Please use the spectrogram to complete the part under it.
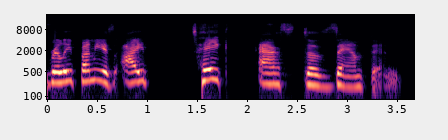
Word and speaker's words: astaxanthin: And one of them was astas- astaxanthin.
